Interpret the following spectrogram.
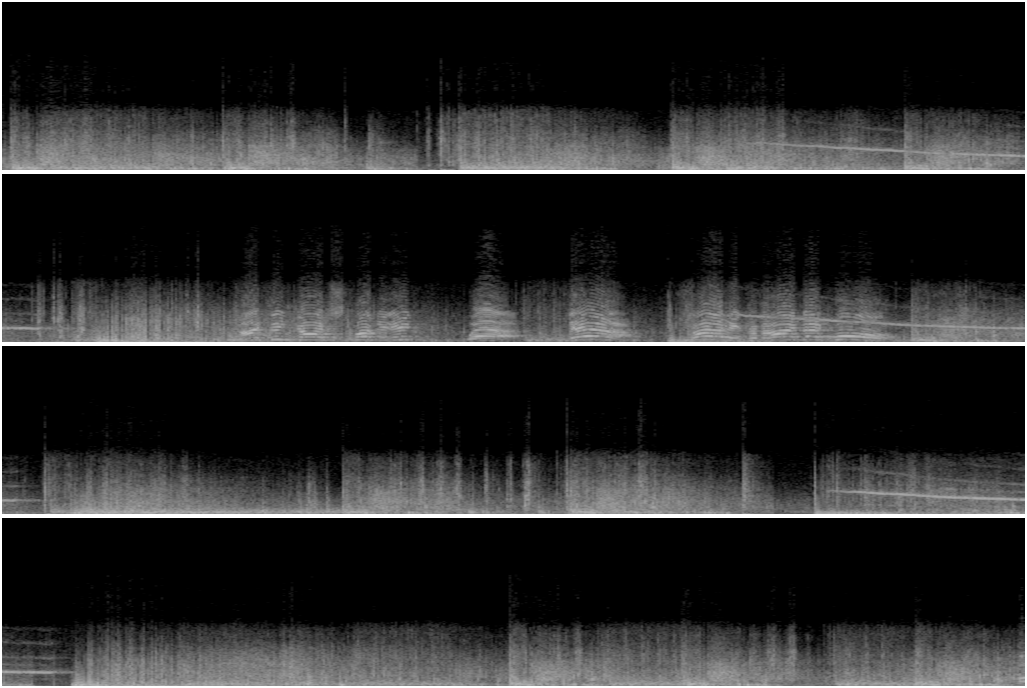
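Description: Battle sound effects from a wartime film soundtrack: continuous rifle and machine-gun fire with shell explosions. Three descending whistles of incoming shells come about six, thirteen and twenty-two seconds in, and there is shouting around ten seconds in.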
